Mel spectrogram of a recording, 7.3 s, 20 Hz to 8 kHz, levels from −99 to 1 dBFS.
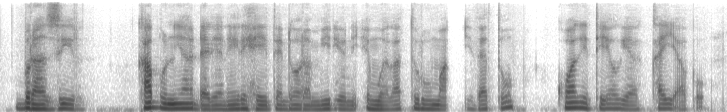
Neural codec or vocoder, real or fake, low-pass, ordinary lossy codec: codec, 16 kHz, 0.8 kbps, ZipCodec; fake; 7.2 kHz; none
